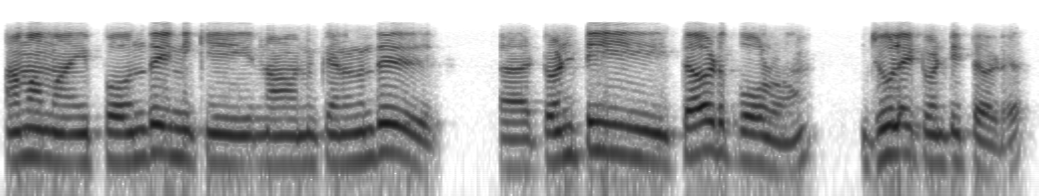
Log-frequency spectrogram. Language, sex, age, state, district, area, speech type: Tamil, male, 18-30, Tamil Nadu, Dharmapuri, rural, conversation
